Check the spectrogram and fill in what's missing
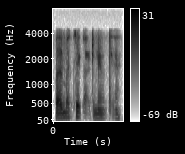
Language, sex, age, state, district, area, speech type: Punjabi, male, 18-30, Punjab, Fazilka, rural, conversation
